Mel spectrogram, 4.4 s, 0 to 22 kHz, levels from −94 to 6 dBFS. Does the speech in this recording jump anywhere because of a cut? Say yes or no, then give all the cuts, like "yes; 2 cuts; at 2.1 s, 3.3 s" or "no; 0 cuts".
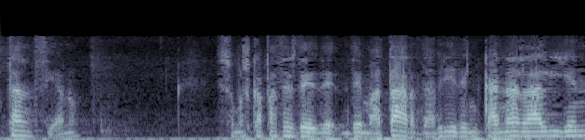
no; 0 cuts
